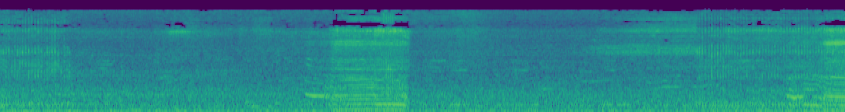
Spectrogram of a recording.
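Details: French bulldog snoring throughout a road trip through hills and streams. Rough, tonal snores come every three seconds or so over a loud, constant rumble from the vehicle.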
